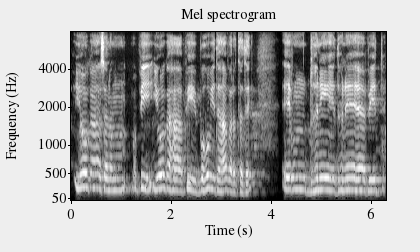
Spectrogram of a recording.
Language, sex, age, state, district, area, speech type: Sanskrit, male, 18-30, Karnataka, Mandya, rural, spontaneous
